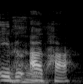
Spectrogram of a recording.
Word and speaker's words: Eid al-Adha: Pronunciation. That was good, Eid al-Adha.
